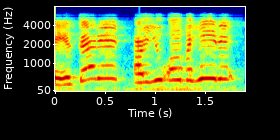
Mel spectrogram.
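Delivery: put-on high-pitched questions to a little child; imitated nanny babying. Nanny fanning a fussy girl, babying questions. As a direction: pitch it right up, as to a toddler.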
